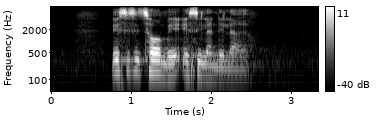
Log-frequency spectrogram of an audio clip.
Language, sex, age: Zulu, male, 19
